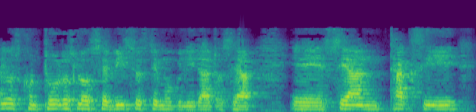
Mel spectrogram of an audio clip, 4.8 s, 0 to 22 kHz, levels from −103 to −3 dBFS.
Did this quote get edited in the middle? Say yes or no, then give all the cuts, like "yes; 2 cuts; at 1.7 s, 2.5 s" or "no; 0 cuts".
no; 0 cuts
